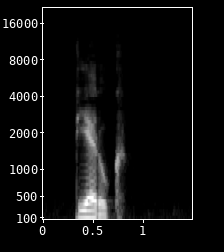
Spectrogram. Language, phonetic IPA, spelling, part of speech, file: Polish, [ˈpʲjɛruk], pieróg, noun, Pl-pieróg.ogg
